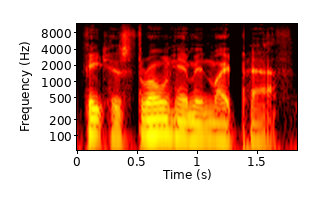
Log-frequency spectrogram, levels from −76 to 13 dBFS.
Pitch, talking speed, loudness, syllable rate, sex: 85 Hz, 230 wpm, -17 LUFS, 3.9 syllables/s, male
